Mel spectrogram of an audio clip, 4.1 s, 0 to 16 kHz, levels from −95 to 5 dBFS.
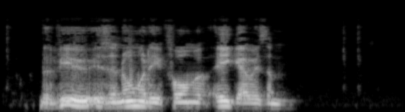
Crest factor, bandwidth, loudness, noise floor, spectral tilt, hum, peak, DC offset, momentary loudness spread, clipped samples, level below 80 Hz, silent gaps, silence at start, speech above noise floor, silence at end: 16 dB; 7.4 kHz; -18 LUFS; -74 dBFS; -7.5 dB/octave; none; -4 dBFS; under 0.1%; 13 LU; under 0.1%; -62 dBFS; none; 0.4 s; 57 dB; 1.2 s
